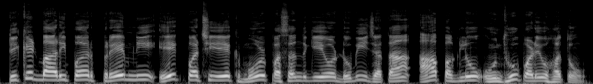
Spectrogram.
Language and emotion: Gujarati, neutral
